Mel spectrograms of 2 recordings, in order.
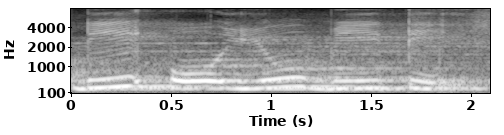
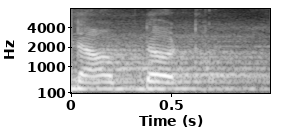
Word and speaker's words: doubt: So DOUBT. B is silent over here. We don't say doubt, right? So it is doubt.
